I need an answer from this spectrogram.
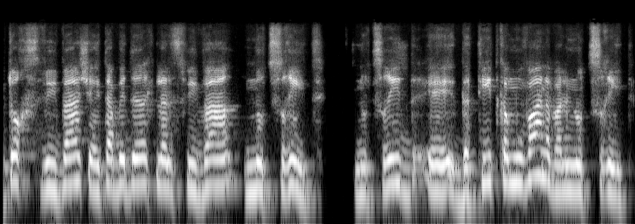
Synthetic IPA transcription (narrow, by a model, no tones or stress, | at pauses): t̪o̞χsvivaʃeajtabedeʁeχklalsvivanot͡sʁit̪ | not͡sʁit̚ed̪at̪it̪kamuvanavalnot͡sʁit̪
